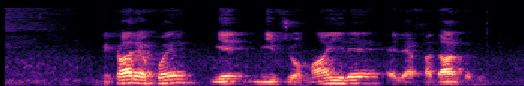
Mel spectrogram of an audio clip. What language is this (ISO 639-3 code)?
kur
